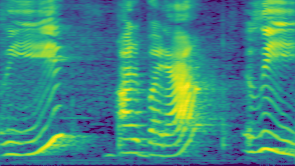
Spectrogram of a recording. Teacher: री और ऋ इसका उच्चारण स्थान भी मूर्धा है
